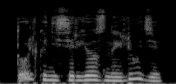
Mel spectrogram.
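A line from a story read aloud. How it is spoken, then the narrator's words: Hurried whisper. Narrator (Russian): едва успела шепнуть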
